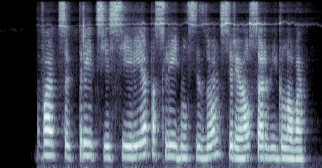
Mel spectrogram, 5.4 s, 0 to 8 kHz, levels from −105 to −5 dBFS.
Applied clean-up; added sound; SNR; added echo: neural mask model DeepFilterNet 3.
